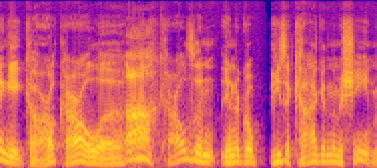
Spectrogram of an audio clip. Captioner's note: grunts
